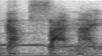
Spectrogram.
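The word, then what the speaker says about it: かさない: Kashanai, no se dicen kashanai, ¿vale? Se dicen kasanai, o sea, el si se convierte en un sa normal y corriente, ¿vale?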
